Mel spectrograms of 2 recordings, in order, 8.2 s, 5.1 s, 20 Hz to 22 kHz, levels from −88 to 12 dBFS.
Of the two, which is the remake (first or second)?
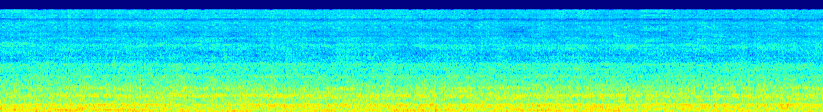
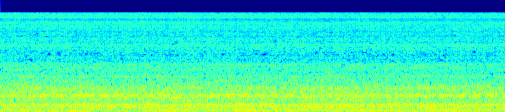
first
